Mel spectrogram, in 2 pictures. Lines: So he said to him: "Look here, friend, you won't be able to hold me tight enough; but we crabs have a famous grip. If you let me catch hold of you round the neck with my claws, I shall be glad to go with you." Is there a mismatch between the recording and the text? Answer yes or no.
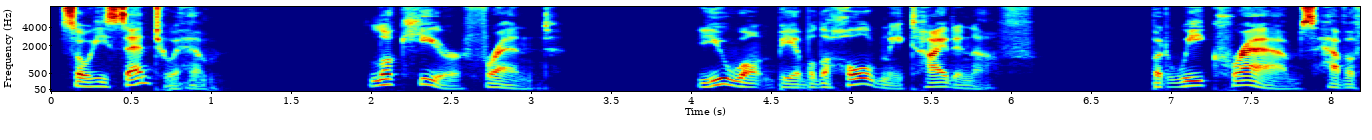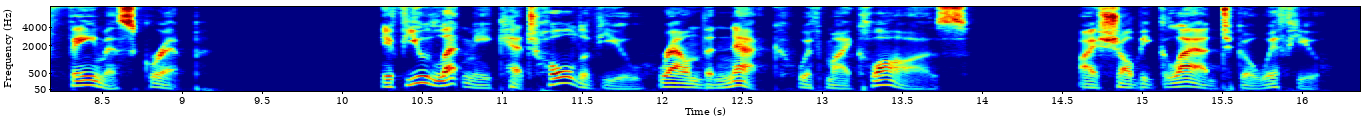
no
